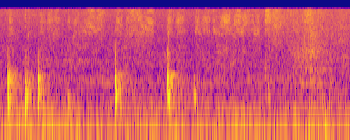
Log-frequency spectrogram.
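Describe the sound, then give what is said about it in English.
Quick scratchy rubbing strokes as drawings are erased from a classroom board during a lecture on telescopes, a few short, faint swipes in a row. “erase my fuzzy little stars there”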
